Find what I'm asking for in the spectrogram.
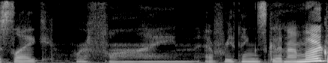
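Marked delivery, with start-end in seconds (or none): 0.8-2.8 soft reassuring whisper. Retold or imitated. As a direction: hush her calmly. Husband's calm whisper retold.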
